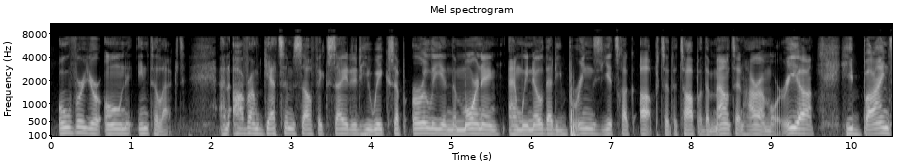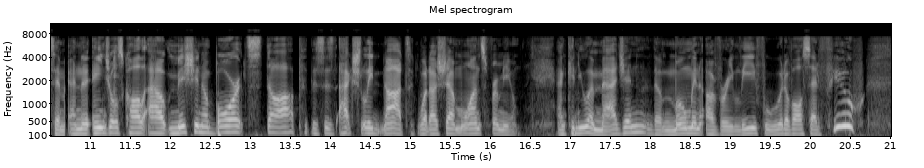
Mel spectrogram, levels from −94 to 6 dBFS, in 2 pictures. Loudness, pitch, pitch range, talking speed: -25 LUFS, 140 Hz, 125-155 Hz, 190 wpm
